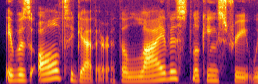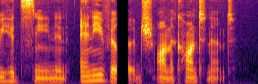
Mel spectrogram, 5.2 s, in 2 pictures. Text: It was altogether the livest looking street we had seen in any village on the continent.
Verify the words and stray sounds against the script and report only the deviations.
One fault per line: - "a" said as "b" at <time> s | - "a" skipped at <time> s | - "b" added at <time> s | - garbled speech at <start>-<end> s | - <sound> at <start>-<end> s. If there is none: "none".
- dropout at 3.7-3.9 s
